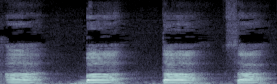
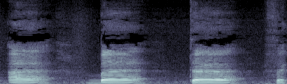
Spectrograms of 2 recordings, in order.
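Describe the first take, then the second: First: "a, ba, ta, sa" with open ah vowels; Malay-style vowels. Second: "a, ba, ta, sa" with fronted ae vowels; smiling Arabic vowels. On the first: Teacher shows how Malays read, "a, ba, ta, sa" with open ah. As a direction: say "a, ba, ta, sa" unsmiling, plain Malay ah. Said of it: "Itu orang Melayu". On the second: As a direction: say "a, ba, ta, sa" through a smile. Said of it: "iaitu dia kena senyum". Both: Shown as a demonstration.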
